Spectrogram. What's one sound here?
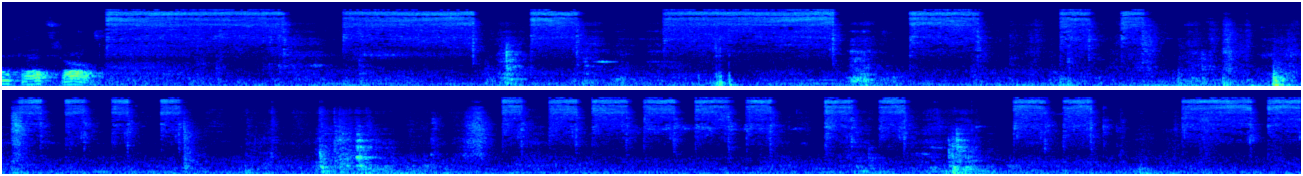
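An aerosol can hisses in short sprays.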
